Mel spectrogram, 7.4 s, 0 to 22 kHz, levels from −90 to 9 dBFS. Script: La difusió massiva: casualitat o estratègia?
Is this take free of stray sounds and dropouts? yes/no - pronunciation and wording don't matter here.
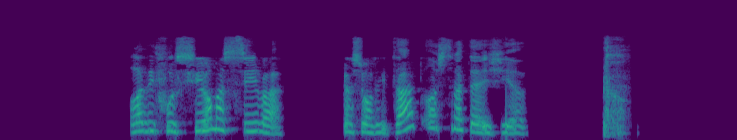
no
